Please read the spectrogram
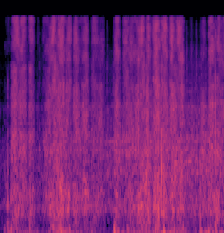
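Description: Pen scratching quickly across paper in a dense run of short scribbling strokes, the sound of a logo being drawn.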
